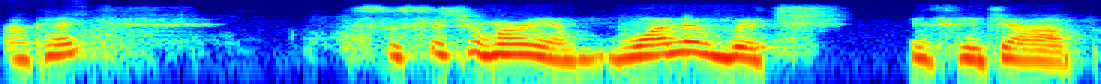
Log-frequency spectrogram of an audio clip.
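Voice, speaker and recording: A woman hosting a podcast, making her points in a measured, formal way. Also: a little high, animated, darkish tone, husky, no room sound. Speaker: podcast host. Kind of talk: podcast discussion. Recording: dry, dull lo-fi audio.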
